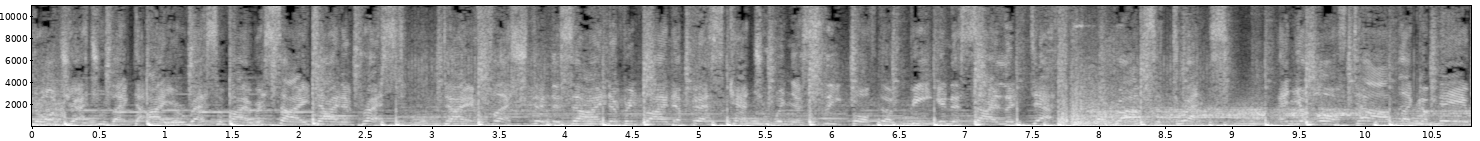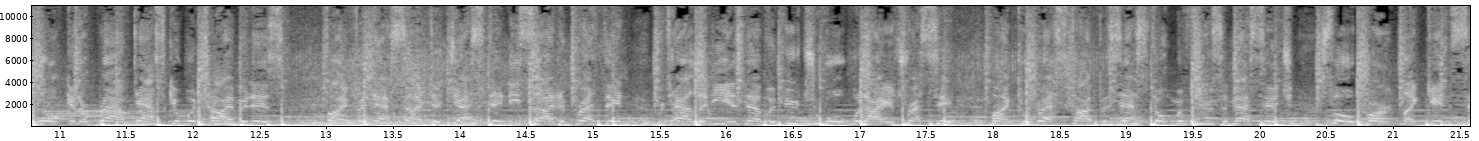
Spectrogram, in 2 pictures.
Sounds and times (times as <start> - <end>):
Rhythm and blues: 0.0 - 21.5.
